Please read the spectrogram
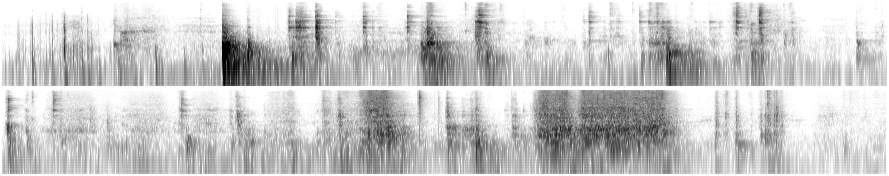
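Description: Rubbing, scraping and light knocks as a person slides under a car on a concrete floor and handles the rear subframe brace and its bolts, with a steady scrape about a second long near the end.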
